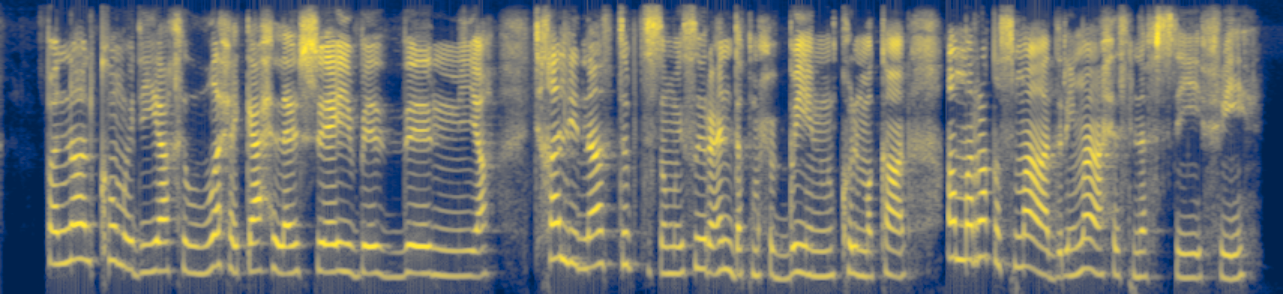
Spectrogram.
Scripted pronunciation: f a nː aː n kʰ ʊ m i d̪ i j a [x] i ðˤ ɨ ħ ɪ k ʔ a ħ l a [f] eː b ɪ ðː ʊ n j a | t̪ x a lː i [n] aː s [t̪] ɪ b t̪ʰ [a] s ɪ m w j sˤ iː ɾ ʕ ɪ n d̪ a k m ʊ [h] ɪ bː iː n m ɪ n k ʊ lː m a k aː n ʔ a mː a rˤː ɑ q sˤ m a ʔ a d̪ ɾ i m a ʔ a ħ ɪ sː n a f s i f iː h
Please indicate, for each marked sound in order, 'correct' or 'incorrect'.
correct, incorrect: ʃ, incorrect: nː, correct, correct, incorrect: ħ

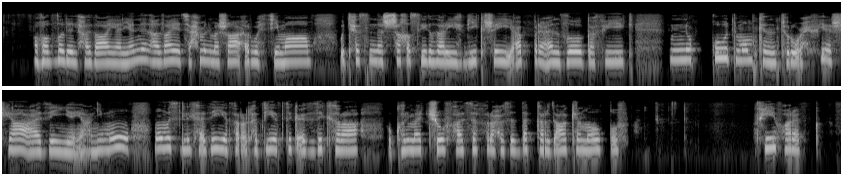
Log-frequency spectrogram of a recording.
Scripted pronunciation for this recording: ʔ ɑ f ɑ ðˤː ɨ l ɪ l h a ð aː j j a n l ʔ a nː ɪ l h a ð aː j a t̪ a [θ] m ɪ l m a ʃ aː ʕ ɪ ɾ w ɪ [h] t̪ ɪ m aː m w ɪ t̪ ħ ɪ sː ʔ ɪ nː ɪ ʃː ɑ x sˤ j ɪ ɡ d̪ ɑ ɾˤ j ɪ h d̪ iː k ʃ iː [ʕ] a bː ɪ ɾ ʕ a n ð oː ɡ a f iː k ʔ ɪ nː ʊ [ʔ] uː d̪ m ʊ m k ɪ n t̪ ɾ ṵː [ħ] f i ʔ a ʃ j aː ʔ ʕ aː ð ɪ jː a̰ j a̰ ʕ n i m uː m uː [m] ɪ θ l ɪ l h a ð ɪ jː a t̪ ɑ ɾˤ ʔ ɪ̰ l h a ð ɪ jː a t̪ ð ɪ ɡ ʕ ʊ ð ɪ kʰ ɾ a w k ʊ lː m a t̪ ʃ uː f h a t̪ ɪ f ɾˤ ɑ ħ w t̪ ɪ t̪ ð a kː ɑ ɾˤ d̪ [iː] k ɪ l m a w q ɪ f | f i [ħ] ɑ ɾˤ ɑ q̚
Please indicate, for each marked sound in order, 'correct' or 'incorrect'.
incorrect: ħ, correct, correct, incorrect: q, correct, correct, incorrect: aː, incorrect: f

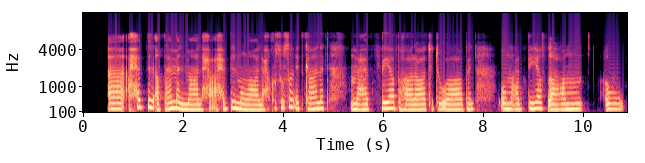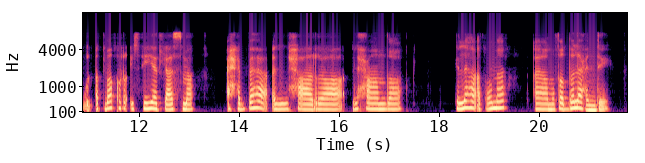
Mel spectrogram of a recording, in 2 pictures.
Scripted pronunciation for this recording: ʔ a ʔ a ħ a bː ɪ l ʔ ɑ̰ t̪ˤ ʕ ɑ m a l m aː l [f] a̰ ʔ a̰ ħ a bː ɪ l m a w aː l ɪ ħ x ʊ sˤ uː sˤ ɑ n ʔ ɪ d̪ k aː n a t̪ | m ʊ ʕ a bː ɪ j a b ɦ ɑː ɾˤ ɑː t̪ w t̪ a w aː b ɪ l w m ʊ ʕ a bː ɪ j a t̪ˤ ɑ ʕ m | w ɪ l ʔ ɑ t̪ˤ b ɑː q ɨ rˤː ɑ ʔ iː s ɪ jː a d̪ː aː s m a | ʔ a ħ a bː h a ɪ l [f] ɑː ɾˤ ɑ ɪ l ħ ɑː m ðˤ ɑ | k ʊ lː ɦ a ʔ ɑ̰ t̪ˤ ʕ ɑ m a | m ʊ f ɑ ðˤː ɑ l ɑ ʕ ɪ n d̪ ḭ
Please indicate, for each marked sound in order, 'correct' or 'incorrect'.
incorrect: ħ, incorrect: ħ

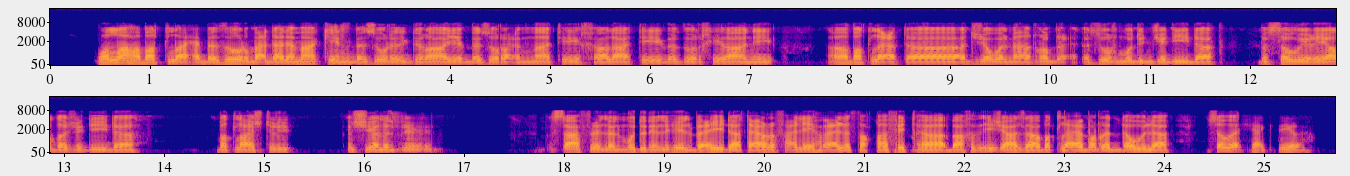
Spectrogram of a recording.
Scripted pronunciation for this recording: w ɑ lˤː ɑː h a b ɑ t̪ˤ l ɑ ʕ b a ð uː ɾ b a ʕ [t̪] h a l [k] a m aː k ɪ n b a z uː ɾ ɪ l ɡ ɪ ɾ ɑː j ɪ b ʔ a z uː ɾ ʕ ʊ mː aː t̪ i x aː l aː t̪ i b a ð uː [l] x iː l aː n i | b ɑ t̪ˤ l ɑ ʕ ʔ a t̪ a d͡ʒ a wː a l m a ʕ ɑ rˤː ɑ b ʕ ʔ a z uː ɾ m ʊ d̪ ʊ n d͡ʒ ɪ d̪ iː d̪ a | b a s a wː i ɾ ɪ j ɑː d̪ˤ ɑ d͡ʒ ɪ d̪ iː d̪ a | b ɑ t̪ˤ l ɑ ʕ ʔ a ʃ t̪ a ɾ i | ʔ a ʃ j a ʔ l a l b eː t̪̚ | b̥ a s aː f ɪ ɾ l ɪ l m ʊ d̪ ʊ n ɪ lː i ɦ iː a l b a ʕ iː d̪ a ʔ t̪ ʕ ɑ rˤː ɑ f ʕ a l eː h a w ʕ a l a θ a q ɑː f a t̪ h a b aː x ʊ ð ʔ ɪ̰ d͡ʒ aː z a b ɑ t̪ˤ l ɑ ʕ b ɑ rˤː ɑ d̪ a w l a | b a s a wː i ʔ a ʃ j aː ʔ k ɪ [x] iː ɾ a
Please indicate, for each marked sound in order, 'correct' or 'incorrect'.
incorrect: d̪, incorrect: ʔ, incorrect: ɾ, incorrect: θ

